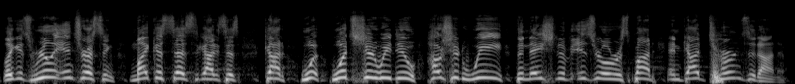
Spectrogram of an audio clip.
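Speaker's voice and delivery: full-force preaching. Acted. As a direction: preach it out to the whole room.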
